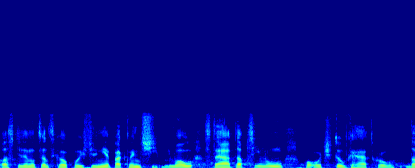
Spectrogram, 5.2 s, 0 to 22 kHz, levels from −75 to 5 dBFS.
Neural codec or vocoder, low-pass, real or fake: codec, 16 kHz, 1 kbps, X-Codec, HuBERT features, trained on LibriSpeech; 7.2 kHz; fake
